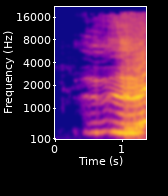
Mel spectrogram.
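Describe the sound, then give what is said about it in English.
A person imitates vomiting with a voiced, strained retching groan. It starts quietly, then swells into a loud, harsh, gurgling heave. “And that was the sound of me vomiting after watching that.”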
